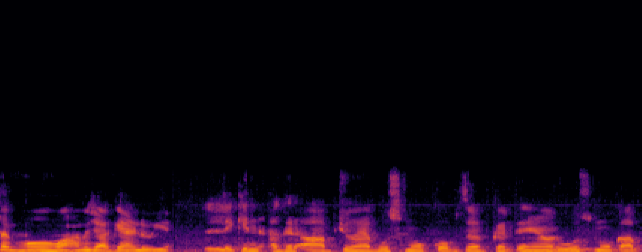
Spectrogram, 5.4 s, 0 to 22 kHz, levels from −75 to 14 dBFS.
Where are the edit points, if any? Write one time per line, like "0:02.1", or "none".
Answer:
0:01.6

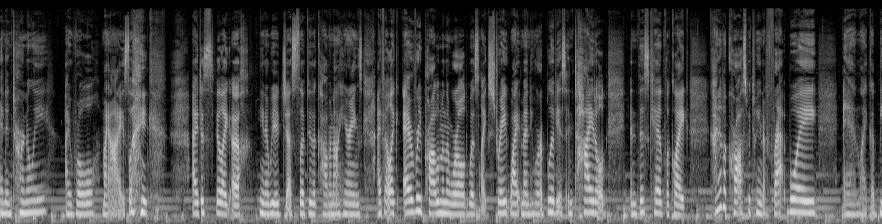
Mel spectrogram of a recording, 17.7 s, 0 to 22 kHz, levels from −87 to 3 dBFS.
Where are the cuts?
0:04.9
0:12.6

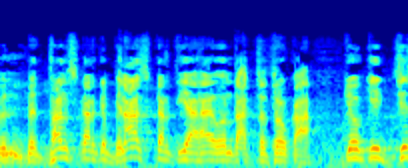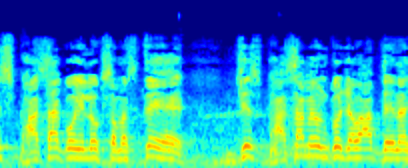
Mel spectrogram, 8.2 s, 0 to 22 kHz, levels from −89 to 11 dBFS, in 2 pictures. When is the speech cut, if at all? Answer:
0:03.2

